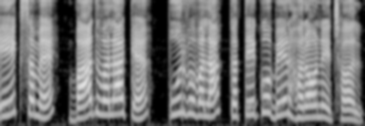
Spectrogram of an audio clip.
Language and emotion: Maithili, neutral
